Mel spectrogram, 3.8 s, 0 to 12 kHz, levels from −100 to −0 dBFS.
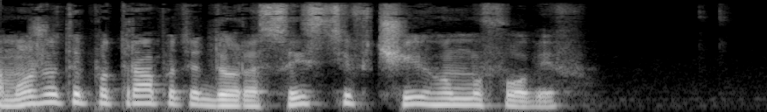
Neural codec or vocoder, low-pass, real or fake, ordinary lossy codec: none; 10.8 kHz; real; AAC, 48 kbps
